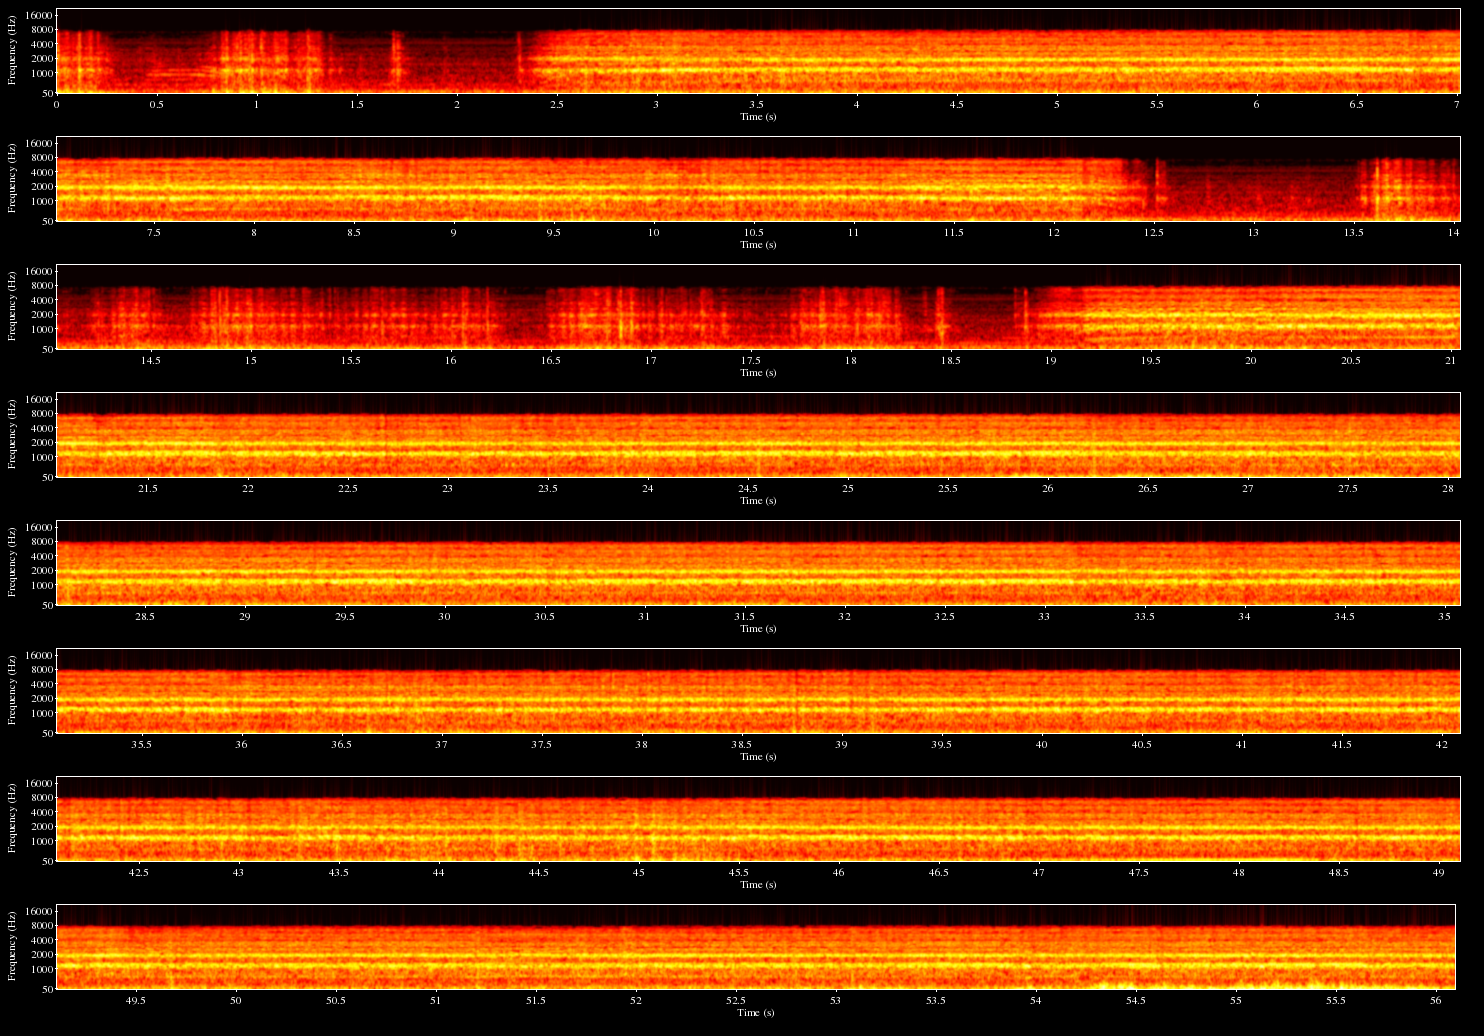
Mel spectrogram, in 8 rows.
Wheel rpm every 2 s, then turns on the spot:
20, 100, 160, 160, 160, 160, 30, 20, 20, 50, 160, 160, 160, 160, 160, 160, 160, 160, 160, 160, 160, 160, 160, 160, 160, 160, 160, 160.
0-2 12-18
